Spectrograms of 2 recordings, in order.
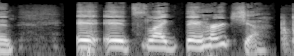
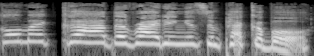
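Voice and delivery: much higher, gushing "the writing is impeccable"; gushing excitement; 9 semitones higher than usual. Retold or imitated. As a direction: relive the thrill of loving the writing. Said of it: "And that's what I was just like".

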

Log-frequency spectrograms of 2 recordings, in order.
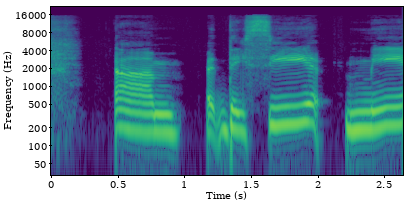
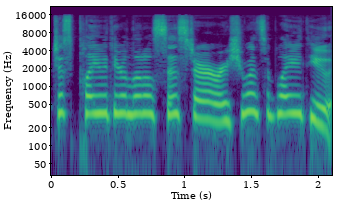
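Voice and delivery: put-on much higher, sing-song coaxing of a child; imitating mom's coaxing voice; 11 semitones higher, faster than usual. Mom coaxing her oldest to play with her sister, high sing-song voice. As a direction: put on a high, sweet parent voice to nudge her along. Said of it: "be like".

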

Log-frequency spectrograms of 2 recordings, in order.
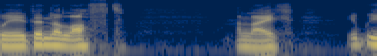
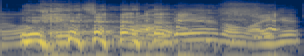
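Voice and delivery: mock alarm; 6 semitones higher, 5 dB louder than usual. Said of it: "it's got weird flashbacks".

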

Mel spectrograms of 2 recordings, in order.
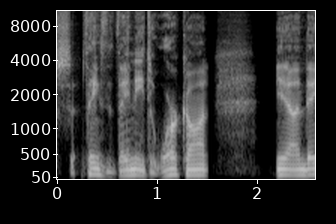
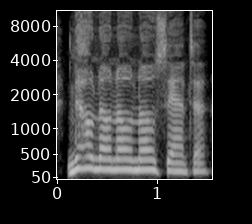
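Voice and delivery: put-on child protesting; 10 semitones higher than usual. Child refusing the pinch.

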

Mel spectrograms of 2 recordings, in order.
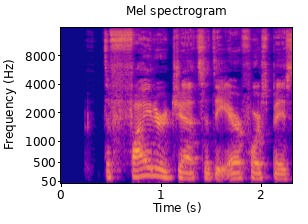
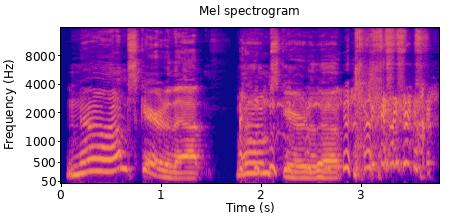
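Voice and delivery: much higher, slow mock-frightened dad; high, drawn-out pretend fear, laughing; dad impression; 10 semitones higher, slower than usual. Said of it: "he's just sitting back one day in his chair".

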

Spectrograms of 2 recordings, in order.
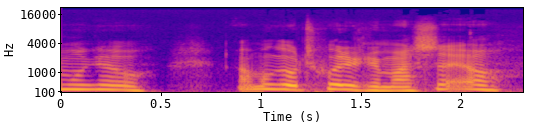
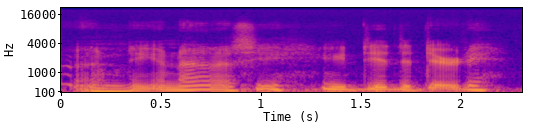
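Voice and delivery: normal talking voice

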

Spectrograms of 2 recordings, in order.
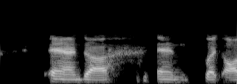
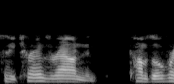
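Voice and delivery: normal talking voice

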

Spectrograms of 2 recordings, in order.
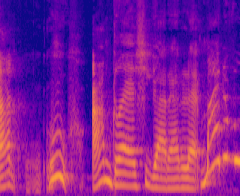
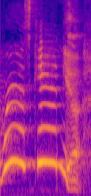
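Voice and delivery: high, teasing call for Kenya; mock where is she; 4 dB louder, much faster than usual. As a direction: pretend to look around for her, teasing. Mock search for the silent Kenya.

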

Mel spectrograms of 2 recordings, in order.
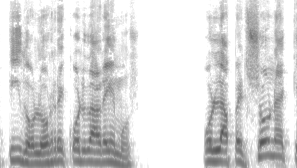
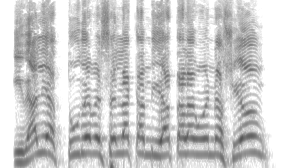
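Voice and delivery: high-pitched, enthusiastic appeal; fervent urging; 7 semitones higher than usual. Acted. Host telling Idalia she should run, fervent urging. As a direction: urge her on in a raised pitch.

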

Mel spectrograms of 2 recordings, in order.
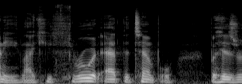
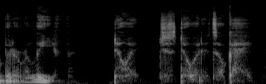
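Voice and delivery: very soft, coaxing half-whisper; whispering tempter; 11 dB quieter than usual. Acted. Devil urging immediate relief, hushed coaxing. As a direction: tempt them under your breath.

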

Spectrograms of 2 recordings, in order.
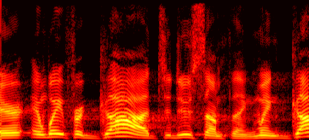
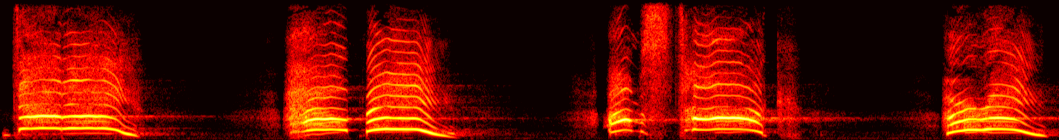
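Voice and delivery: very high, loud shriek with long held vowels; screaming child in panic; 10 dB louder, much slower than usual. Retold or imitated. Dad acting out young daughter trapped in the kitchen, panicked screaming. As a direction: scream for help at the top of your lungs. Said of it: "screaming at the top of her lungs".

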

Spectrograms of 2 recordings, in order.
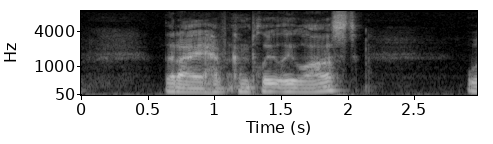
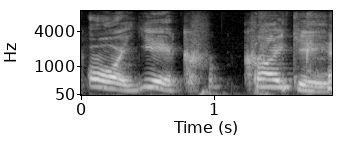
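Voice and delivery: higher, louder mock British with an Australian slip; bad British accent; 9 semitones higher, 4 dB louder, slower than usual. Shown as a demonstration. Host showing his lost accent skill, joke British accent. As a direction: ham up a terrible British accent. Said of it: "that's my British ac".

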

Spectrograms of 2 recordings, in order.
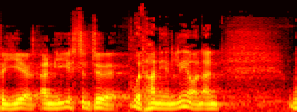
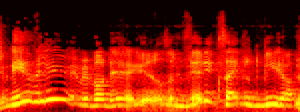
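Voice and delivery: high, posh-sounding English actress greeting; high-pitched dog voice as an English actress; 12 semitones higher than usual. Retold or imitated. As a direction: play a much higher, theatrical English lady. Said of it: "a sort of an English actress".

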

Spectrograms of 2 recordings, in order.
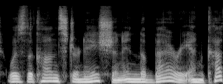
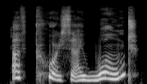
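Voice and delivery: quick sharp retort, spirited; flashing retort; 11 semitones higher, slower than usual. A narrator's reading. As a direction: snap it back with spirit. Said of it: "flashed Anne".

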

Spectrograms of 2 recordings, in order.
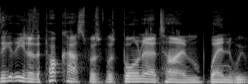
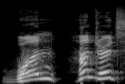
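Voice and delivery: announcer voice; 12 semitones higher, slower than usual. Acted. Podcast intro, high announcer.

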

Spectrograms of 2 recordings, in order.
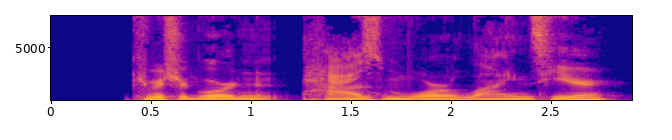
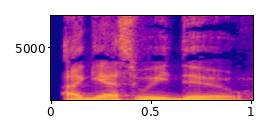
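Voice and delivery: higher, louder New York attempt; playful mock New York accent; 4 semitones higher, 5 dB louder than usual. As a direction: answer in your best New York accent. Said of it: "That's my best New York accent".

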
